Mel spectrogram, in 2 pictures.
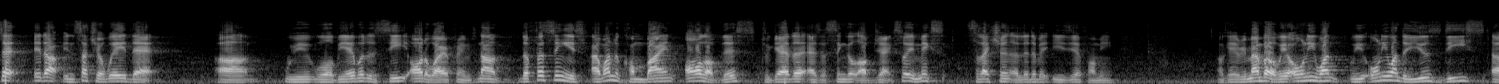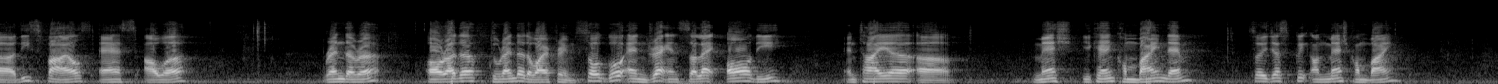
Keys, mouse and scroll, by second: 9.0-18.2 drag, 19.2 ctrl+click, 27.7 click.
